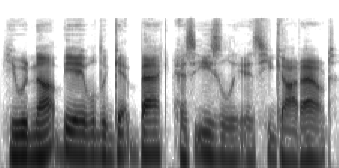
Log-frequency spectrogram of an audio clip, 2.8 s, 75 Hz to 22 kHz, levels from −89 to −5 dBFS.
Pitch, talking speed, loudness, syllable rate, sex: 110 Hz, 295 wpm, -19 LUFS, 6.3 syllables/s, male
